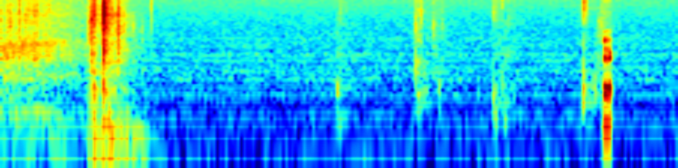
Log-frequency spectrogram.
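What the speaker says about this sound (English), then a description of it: "What if I close the door?" A heavy thud opens the sequence as a door is closed in The Stanley Parable, followed by several faint clicks and light knocks and a sharper latch-like click near the end, with a voice briefly audible at the start.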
